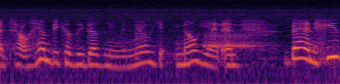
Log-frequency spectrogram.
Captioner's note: telephone rin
